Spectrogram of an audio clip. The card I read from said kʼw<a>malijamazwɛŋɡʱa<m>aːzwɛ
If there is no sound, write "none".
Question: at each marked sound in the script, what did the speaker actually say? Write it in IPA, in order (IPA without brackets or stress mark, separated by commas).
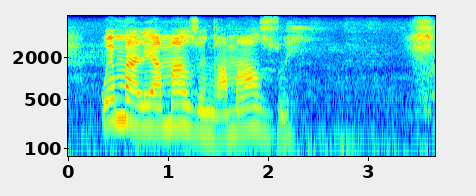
ɛ, m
